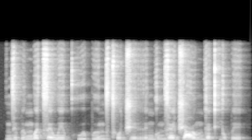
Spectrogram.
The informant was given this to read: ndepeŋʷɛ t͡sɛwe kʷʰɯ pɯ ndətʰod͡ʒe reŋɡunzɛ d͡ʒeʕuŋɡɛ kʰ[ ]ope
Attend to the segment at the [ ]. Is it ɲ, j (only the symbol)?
j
